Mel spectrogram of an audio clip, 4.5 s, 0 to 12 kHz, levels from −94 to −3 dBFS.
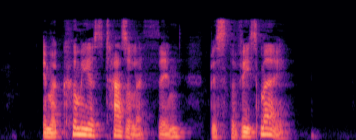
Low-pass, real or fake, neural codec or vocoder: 7.2 kHz; real; none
